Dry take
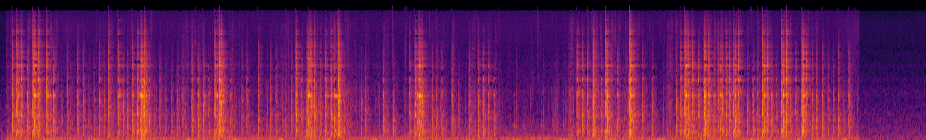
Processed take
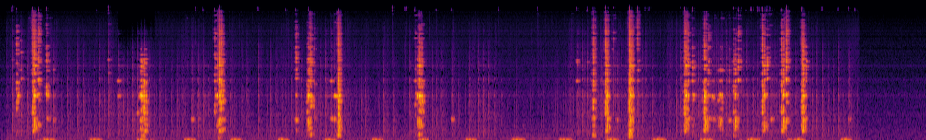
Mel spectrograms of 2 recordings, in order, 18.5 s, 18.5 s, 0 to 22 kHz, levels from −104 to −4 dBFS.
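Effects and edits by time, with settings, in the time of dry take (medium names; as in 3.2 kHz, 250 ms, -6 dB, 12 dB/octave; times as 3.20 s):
2.34–3.08 s: low-pass 3.2 kHz -> 5.6 kHz
9.83–15.72 s: feedback delay 154 ms, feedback 23%, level -11 dB
whole clip: spectral levelling over time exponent 0.6; spectral noise reduction 28 dB; trim +3 dB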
